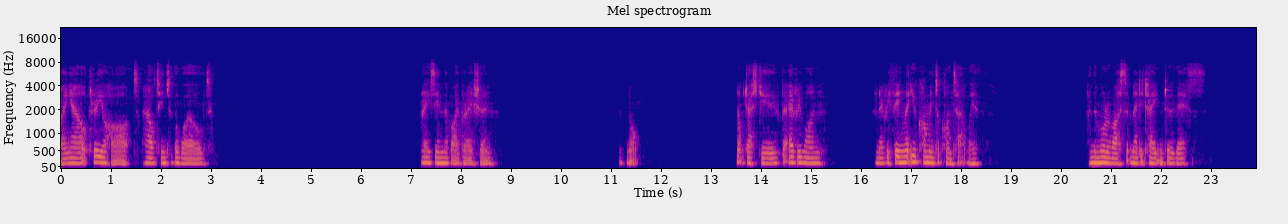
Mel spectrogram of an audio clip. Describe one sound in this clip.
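A middle-aged woman speaks calmly and slowly into a nearby microphone, pausing between phrases.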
